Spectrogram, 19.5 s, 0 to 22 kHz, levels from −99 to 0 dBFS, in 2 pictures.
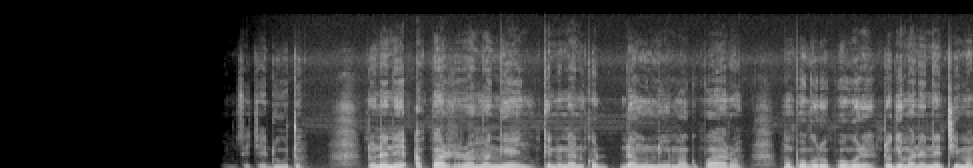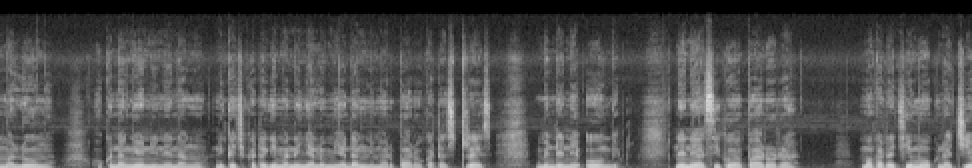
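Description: No technical faults can be heard in this speech clip, which opens with a smooth fade-in that is complete by about 3.2 s.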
